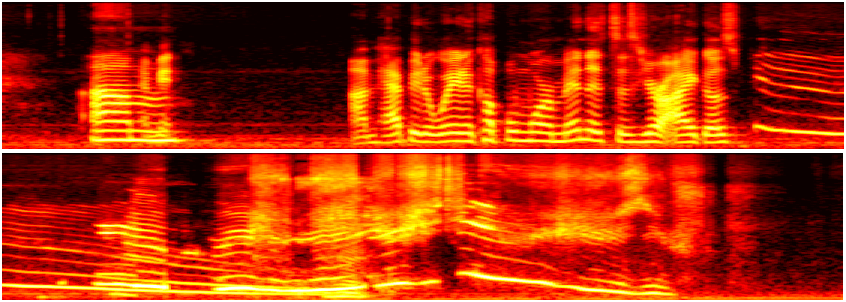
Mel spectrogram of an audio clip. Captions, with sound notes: - I'm happy to wait a couple more minutes as your eye goes. (people whirring)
